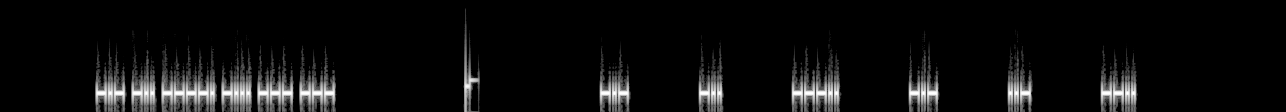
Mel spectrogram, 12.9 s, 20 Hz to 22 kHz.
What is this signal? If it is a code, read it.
Morse code, heard as a keyed tone, about 40 wpm, spaced as for 17 wpm, 700 Hz. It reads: KD9BOO KD8KUZ
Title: USA Call Signs - 6 Characters - 8x Character Spacing - 40wpm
